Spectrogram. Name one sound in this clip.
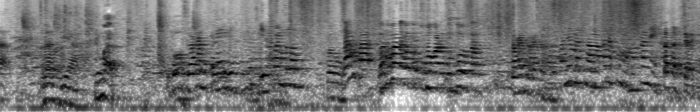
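Several adults talk and laugh together nearby.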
